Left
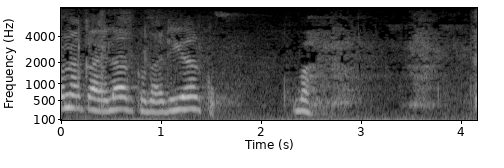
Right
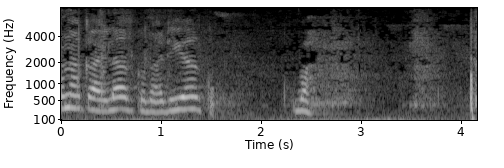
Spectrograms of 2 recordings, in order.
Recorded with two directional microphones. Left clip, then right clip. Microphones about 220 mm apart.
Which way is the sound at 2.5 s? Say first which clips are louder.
Even; 45° right (ahead or behind).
